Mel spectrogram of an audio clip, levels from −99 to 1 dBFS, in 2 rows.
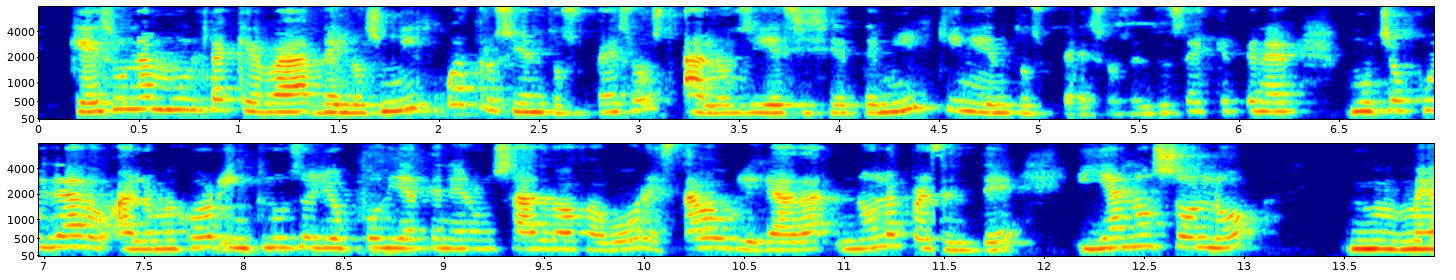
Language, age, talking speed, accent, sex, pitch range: Spanish, 30-49, 175 wpm, Mexican, female, 200-245 Hz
